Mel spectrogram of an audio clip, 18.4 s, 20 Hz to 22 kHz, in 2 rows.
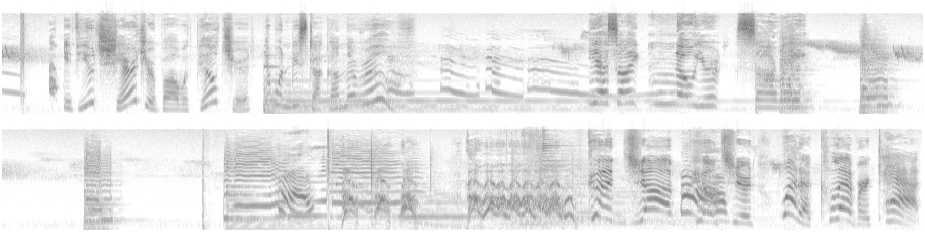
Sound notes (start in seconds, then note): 3.7 whimpers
